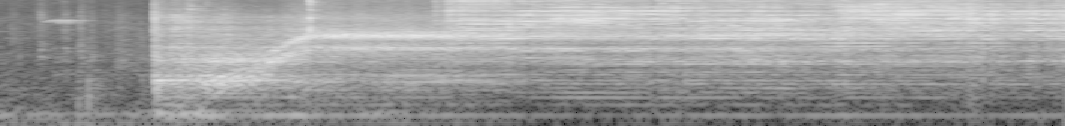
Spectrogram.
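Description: A power saw motor whirs up to speed and runs with a steady high whine.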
